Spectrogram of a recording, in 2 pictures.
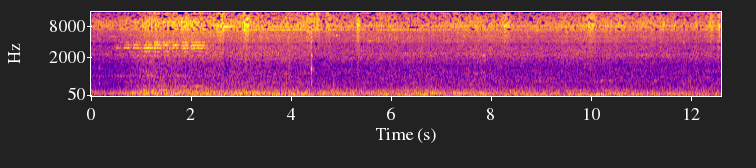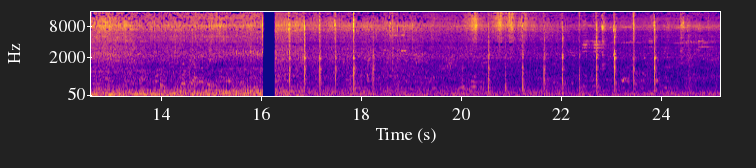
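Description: A cleaver chops on a wooden board with sharp knocks.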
